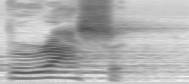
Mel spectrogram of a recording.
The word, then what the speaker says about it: Bereshit: The book of Genesis, in the Hebrew, is pronounced as, the name of the book in Hebrew is called Bereshit, which means in the beginning.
